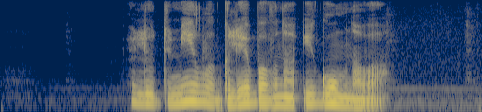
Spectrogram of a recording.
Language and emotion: Russian, neutral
